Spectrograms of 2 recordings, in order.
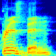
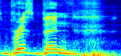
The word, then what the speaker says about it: Brisbane: name's weird because you guys always call it brisbane yeah it's brisbane yeah brisbane but like the way it's spelled and if you're like especially if you're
